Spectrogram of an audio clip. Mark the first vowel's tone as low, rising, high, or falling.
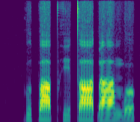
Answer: high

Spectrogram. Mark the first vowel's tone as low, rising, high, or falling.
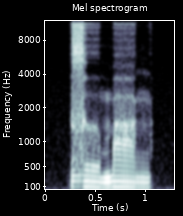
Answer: low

